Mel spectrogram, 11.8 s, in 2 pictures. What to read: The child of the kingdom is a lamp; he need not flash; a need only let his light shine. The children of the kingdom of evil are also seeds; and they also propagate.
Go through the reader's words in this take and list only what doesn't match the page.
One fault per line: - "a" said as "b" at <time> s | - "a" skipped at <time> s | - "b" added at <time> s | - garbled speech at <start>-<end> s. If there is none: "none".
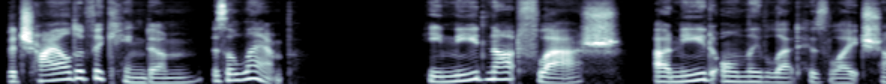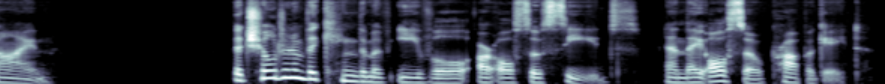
none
